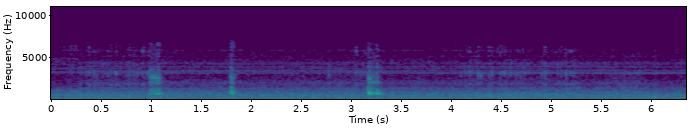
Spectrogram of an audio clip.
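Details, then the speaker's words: Canon NoteJet II 486C mid-90s laptop floppy drive reading Windows for Workgroups disk one: few soft irregular ticks and short seeks, no grinding; drive reading normally. "i need windows for work groups disc one and i just happen to have it right here that sounds like it's reading okay"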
